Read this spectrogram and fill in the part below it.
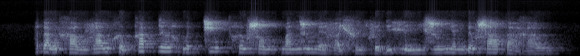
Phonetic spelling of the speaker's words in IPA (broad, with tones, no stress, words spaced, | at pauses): ɗa̰˧˨ŋ xa˨˩wva˨˦w xə̰˧˨wka˦˥k̚ zəː˧hwə˨˩t̚t͡ɕi˨˦w t̪ʰə˧wsɔ˨˦w hwa˨˦nzu˧lɛ˨˩va̰˧˨j xə˨˩nfḛ˧˨ ɗḭ˧˥ɣḭ˧˨ə̯ɲi˨˩ zu˨˦ɲa˨˦n ɗə˨˦wsaː˨˦t̪aː˨˩ ɣa˧w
